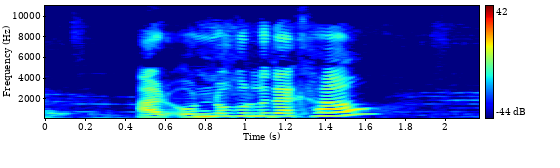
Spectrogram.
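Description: A high-pitched voice lasting about a second, wavering and sliding up in pitch at the end.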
